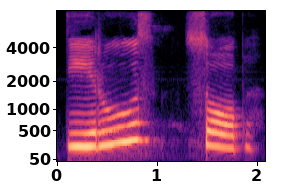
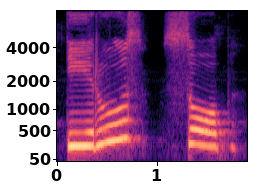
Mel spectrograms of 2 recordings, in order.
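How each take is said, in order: The two takes are said the same way.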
